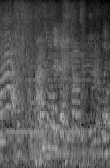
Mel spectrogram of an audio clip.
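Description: Children's high-pitched voices chattering and calling out, with a rising call at the start.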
